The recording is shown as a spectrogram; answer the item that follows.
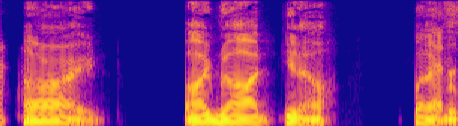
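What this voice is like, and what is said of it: Imitates a sci-fi alien voice. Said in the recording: “You sound like a Goa'uld from Stargate. That's what you sound like.”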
